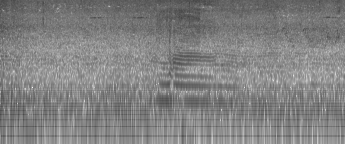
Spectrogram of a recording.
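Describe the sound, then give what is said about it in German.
A bee buzzes past in flight, its droning hum rising briefly out of a steady outdoor background before fading away again. “Die Bienen fliegen und ihr Honig ist gefragt.”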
